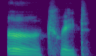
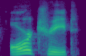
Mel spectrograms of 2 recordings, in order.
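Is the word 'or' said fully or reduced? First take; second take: reduced; full. First: The word 'or' is reduced to 'er'. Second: The word 'or' is said in full. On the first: It names this particular film title. "The reason I say er treat" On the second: It could be any of several same-named films. "instead of or treat"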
